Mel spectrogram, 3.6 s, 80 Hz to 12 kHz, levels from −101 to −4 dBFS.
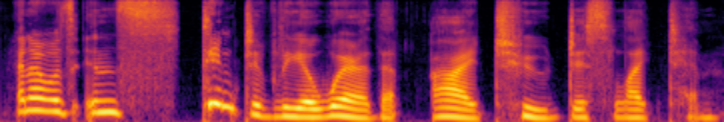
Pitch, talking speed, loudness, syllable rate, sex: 225 Hz, 165 wpm, -17 LUFS, 5.4 syllables/s, female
